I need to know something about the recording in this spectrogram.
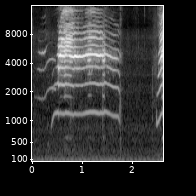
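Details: Kitten meowing: one drawn-out, high, steady meow lasting over a second, starting with a faint squeak and ending abruptly, over a low background hum.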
